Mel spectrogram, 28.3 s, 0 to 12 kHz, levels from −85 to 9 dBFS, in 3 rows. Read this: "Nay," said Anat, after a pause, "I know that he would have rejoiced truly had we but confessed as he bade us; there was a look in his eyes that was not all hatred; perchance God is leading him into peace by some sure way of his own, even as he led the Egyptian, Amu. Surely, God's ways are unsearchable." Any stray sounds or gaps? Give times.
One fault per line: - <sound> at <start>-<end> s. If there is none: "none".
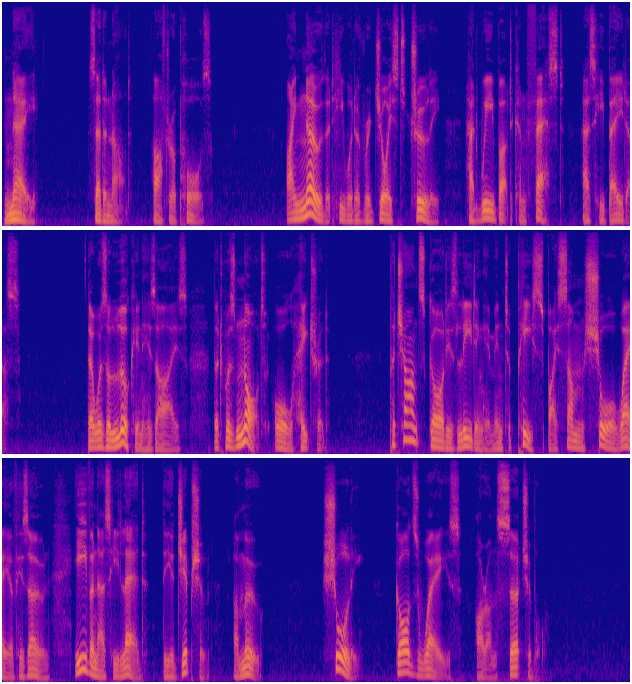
none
